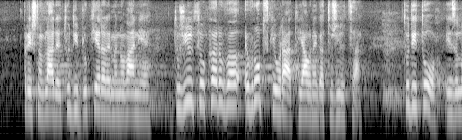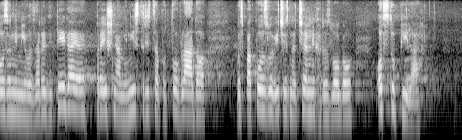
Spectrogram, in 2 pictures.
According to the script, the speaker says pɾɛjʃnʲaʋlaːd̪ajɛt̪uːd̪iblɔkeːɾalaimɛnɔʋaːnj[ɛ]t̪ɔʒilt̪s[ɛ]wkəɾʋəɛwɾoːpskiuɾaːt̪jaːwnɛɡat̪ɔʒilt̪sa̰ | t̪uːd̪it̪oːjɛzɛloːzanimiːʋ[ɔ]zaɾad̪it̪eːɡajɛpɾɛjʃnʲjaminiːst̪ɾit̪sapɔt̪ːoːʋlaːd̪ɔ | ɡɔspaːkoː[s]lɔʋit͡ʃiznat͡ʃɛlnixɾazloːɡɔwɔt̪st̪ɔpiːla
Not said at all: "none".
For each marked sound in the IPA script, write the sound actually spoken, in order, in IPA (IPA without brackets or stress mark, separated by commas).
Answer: ɛ, ɛ, ɔ, z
